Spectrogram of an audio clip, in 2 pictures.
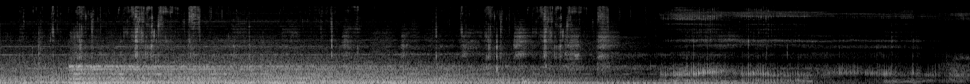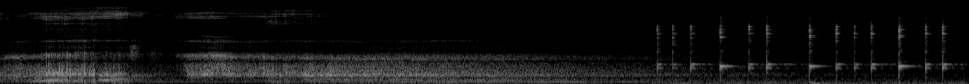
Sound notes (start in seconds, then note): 13.3 growling reverberates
